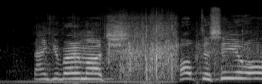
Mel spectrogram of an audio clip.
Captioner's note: audience clapping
